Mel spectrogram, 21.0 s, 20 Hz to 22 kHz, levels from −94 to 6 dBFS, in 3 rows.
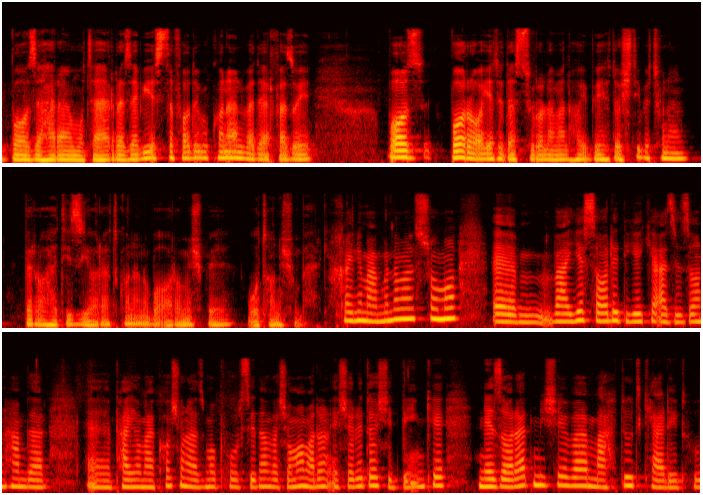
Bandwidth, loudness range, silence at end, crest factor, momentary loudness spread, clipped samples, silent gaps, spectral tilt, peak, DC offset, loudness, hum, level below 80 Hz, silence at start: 11.5 kHz; 5 LU; 0 s; 18 dB; 9 LU; under 0.1%; none; -6.5 dB/octave; -12 dBFS; under 0.1%; -32 LUFS; none; -58 dBFS; 0 s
